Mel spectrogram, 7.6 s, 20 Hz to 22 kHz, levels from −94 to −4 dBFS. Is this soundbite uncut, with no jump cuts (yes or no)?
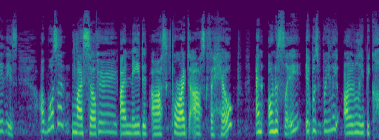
no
